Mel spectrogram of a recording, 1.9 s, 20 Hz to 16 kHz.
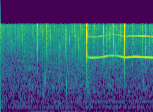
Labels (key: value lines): label: biophony, dolphin
recorder: SoundTrap 500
